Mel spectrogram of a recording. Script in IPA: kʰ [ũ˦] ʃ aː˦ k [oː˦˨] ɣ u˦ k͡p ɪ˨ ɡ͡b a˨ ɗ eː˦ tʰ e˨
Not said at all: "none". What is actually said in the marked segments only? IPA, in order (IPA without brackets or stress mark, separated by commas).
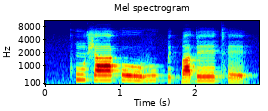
ũ˦, oː˦˨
